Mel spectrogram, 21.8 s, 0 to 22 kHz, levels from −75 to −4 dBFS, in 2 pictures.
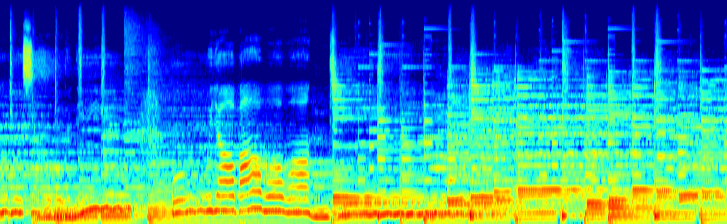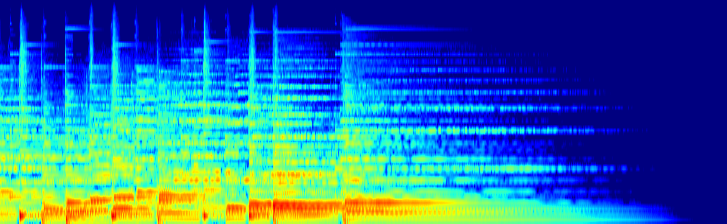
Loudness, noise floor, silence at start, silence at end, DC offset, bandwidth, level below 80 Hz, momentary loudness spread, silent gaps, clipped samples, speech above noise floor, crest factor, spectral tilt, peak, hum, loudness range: -18 LUFS; -81 dBFS; 0 s; 2.35 s; under 0.1%; 18.5 kHz; -36 dBFS; 7 LU; none; under 0.1%; 64 dB; 16 dB; -6 dB/octave; -2 dBFS; none; 6 LU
